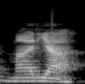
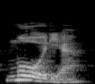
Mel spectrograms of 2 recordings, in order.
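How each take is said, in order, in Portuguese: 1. A sílaba tônica fica na última sílaba. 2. A sílaba tônica não fica na última sílaba. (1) "a sílaba tônica fica no final" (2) "no genitivo troca o ye por ya e aí fica moria"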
